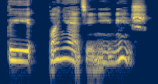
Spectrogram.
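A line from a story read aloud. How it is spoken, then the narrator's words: Expressive sigh. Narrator (Russian): выразительно вздохнул он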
